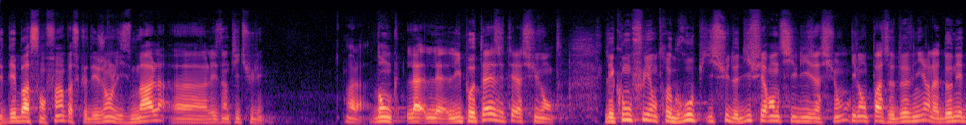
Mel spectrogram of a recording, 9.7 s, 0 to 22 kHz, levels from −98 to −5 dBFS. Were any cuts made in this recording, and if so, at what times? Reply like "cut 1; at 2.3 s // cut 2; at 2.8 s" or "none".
cut 1; at 8.5 s

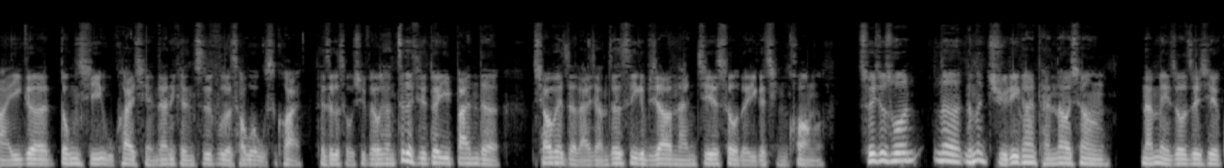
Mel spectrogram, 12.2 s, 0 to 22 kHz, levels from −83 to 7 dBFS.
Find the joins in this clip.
cut 1; at 3.1 s // cut 2; at 8.3 s

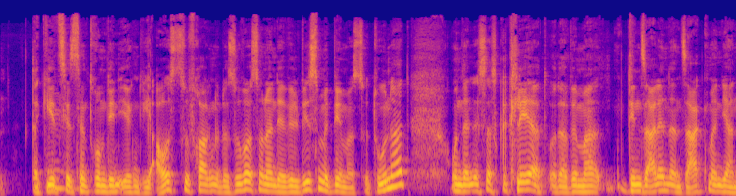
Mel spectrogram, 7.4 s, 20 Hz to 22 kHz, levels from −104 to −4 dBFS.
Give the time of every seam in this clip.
none

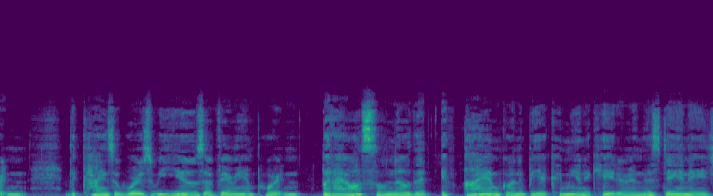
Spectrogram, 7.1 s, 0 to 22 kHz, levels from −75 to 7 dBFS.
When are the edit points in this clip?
cut 1; at 3.1 s

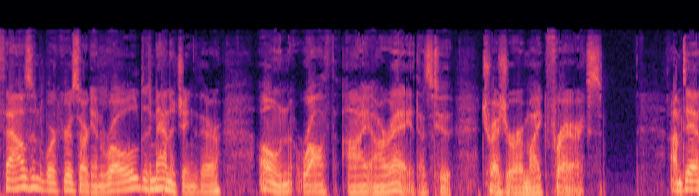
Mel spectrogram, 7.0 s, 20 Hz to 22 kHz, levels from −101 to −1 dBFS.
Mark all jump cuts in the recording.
cut 1; at 0.9 s // cut 2; at 1.5 s // cut 3; at 4.3 s

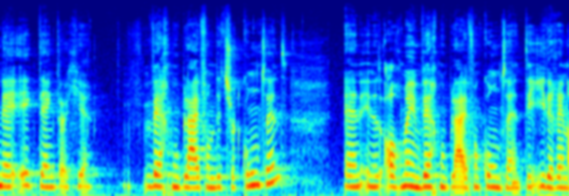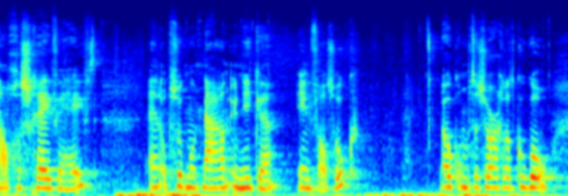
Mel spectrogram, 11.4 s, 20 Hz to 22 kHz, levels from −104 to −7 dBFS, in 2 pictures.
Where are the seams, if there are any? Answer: none

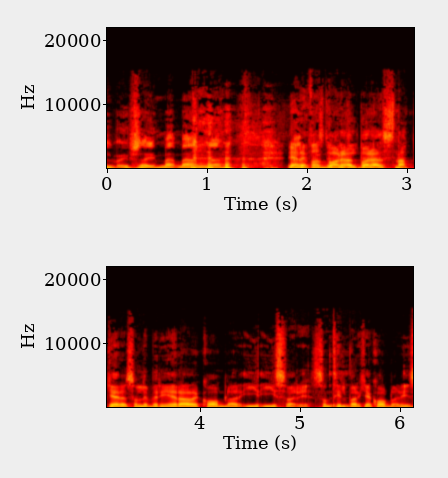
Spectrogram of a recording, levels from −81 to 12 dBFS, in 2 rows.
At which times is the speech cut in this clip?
cut 1; at 3.1 s // cut 2; at 4.6 s

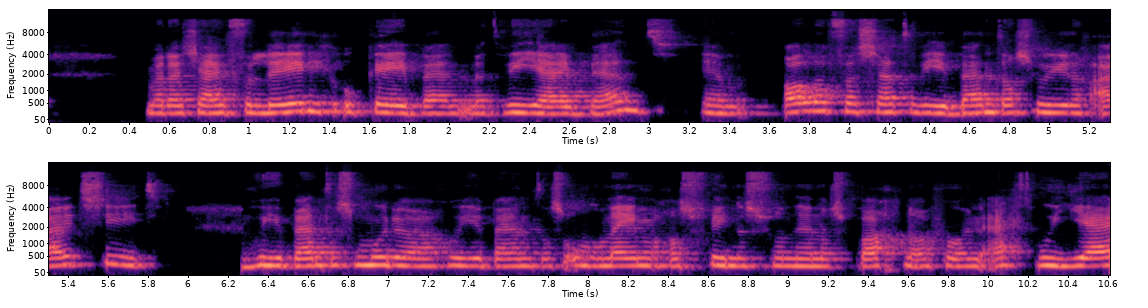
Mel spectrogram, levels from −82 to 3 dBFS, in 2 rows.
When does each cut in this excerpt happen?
cut 1; at 4.9 s // cut 2; at 6.3 s

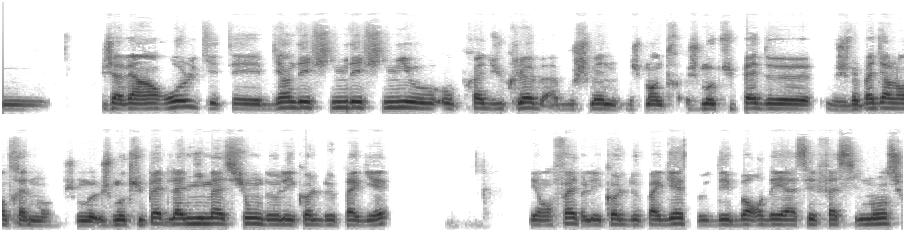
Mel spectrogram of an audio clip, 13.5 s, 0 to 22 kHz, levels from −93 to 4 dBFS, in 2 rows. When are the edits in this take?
cut 1; at 2.6 s // cut 2; at 6.1 s // cut 3; at 11.1 s // cut 4; at 11.9 s

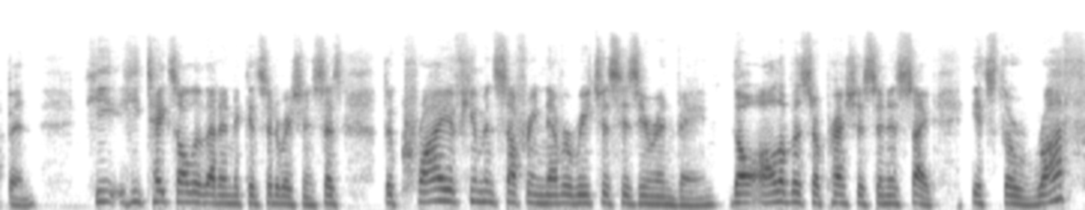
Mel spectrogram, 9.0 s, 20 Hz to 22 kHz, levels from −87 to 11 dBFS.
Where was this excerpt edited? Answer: cut 1; at 6.0 s

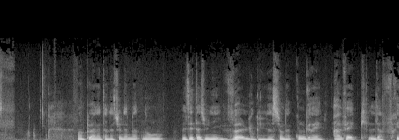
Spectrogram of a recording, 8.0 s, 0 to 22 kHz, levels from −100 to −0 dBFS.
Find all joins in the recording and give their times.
cut 1; at 1.6 s

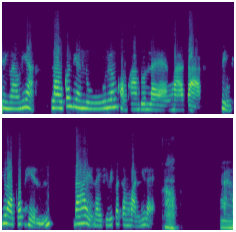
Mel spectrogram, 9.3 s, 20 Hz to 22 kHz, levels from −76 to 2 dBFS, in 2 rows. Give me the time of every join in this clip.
cut 1; at 7.8 s

